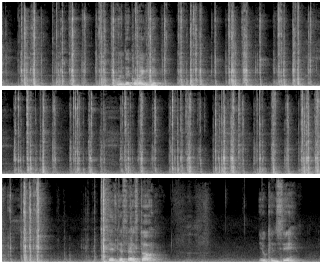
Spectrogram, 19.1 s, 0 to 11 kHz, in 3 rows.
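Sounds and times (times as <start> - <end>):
rapid metallic clicking in a lock: 0.0 - 15.5.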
